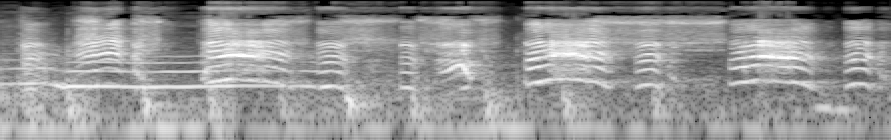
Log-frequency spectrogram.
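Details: Two-month-old baby crying during ear piercing: loud, high-pitched, intense distressed crying in repeated rising and falling wails with brief gasps between.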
